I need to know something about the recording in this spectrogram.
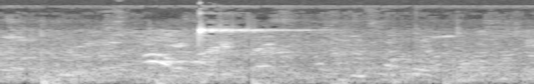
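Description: A referee's whistle blows sharply and briefly.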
